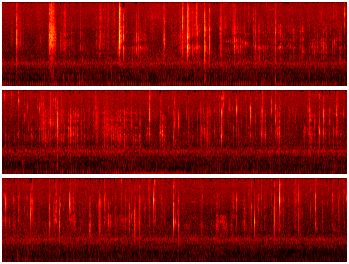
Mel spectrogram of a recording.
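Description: A gray tabby cat licking paste from a hand-held Churu squeeze-tube treat: a run of quick, wet tongue clicks and mouth smacks, with a few louder smacks in the first few seconds.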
